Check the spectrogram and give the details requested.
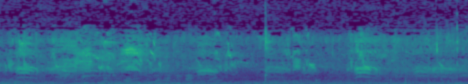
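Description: Birds calling, short chirps scattered throughout over a steady low rumble.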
